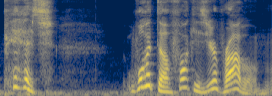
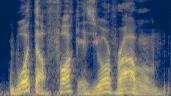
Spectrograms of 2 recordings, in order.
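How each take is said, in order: First: High, loud angry snap back; angry retort. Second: Said in the usual way. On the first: Retold or imitated. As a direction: fire back at her furious. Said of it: "I'm like".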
